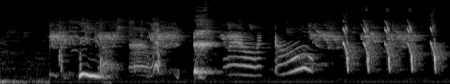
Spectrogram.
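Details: Talking parrot calling "Mithu": a run of harsh, voice-like syllables with stacked harmonics, some sliding up and down, then a quick series of short sharp squawks near the end.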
